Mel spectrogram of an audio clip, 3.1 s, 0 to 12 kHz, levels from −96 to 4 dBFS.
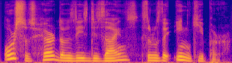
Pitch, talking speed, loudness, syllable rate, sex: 155 Hz, 175 wpm, -16 LUFS, 4.6 syllables/s, male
